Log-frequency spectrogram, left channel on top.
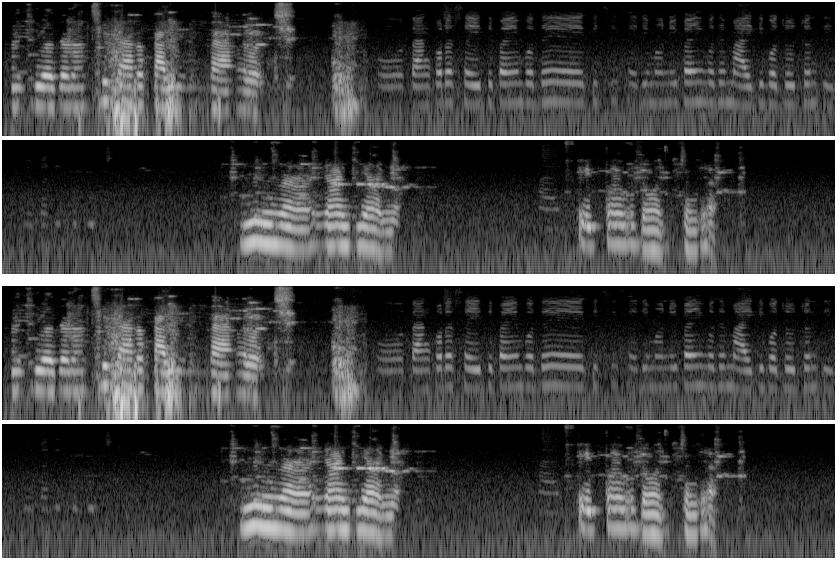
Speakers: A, on the right; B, on the left.
A: ଝିଅ ଜଣ ଅଛି ତାର କାଲି ବାଘର ଅଛି।
B: ଓ ତାଙ୍କର ସେଇଥିପାଇ ବୋଧେ କିଛି ସେରିମନି ପାଇଁ ବୋଧେ ମାଇକି ବଜଉଛନ୍ତି ଯୋଉଟା କି ସୁବୁଛି।
A: ହୁଁ ନା। <unintelligible>
B: ଆଜ୍ଞା
A: ଏଇ ତ ଏବେ ଜା ଚନ୍ଦ୍ରା <inaudible>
